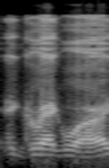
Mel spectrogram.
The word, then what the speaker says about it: Gregoire: it well said well um your last name greguar I don't want to say it wrong the last name is greguar yes je Greg you can call me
